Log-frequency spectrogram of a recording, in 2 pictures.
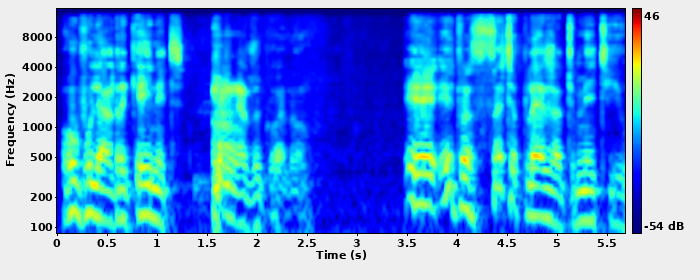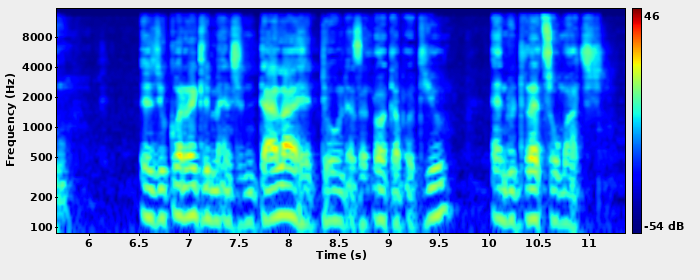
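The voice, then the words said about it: Hoarse, partly lost voice. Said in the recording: “I think I've lost my voice a little bit. You can see it's quite hoarse.”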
